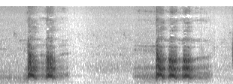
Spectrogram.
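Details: Six-month-old Rottweiler named Thunder giving full-throated barks in two bursts, a quick pair and then a tight run of three, separated by a short quiet gap, with low huffing carrying between the barks.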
